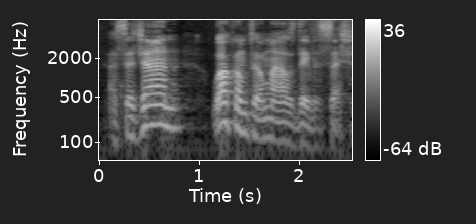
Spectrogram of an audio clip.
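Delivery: ordinary talk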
